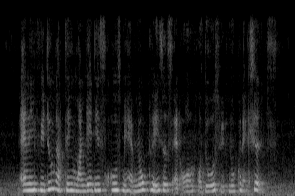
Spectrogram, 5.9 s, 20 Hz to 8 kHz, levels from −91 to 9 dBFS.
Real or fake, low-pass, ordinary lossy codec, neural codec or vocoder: fake; 7.2 kHz; none; codec, 24 kHz, 6 kbps, HILCodec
